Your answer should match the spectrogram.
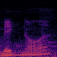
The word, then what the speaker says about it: Mignola: Mignola.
